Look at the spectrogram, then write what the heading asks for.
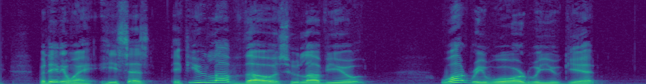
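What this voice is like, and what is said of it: Southern twang accent. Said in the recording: “everybody says that I have a southern twang ... are you from Oklahoma or Texas?”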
